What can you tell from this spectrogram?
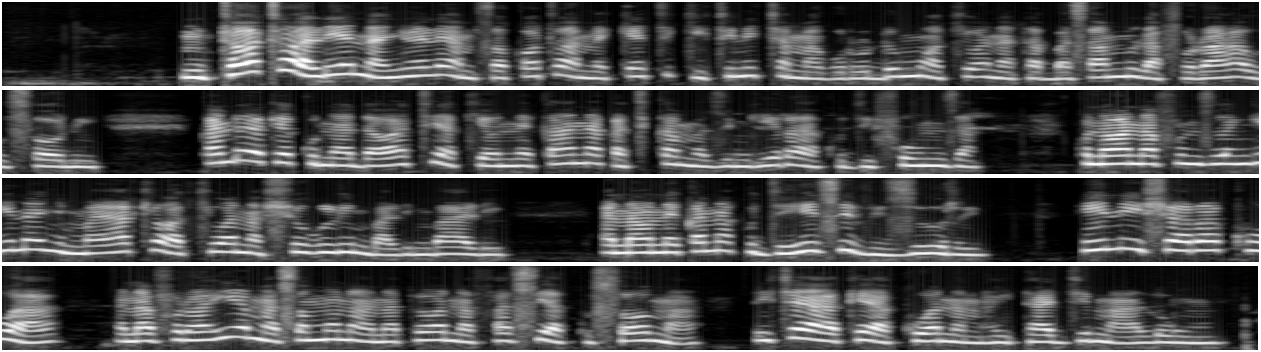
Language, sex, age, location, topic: Swahili, female, 36-49, Nairobi, education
